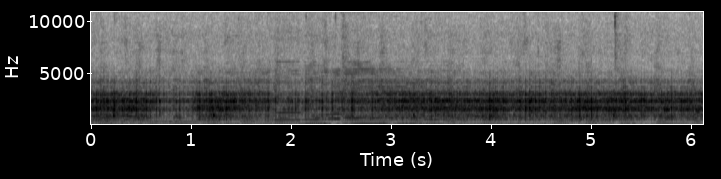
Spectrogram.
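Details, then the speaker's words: 1934 Westinghouse WR-24 radio under restoration on a new outdoor antenna, tuning shortwave for the 2.5 MHz clock station: a faint, wavering signal buried under hiss and shifting whistles, fading in and out. Poor reception. "or anything I'm barely here sometimes it comes in better sometimes not but mostly it sounds like crap it's just pitiful boys"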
